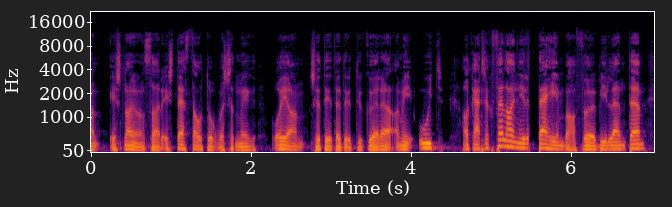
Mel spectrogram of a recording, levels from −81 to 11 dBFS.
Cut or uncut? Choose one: cut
